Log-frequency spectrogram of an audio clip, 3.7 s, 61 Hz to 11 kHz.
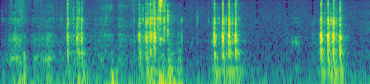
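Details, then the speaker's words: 1946 Harley Knucklehead 4-speed transmission on the bench, in neutral after kicker and throw-out bearing install: short bursts of sharp clicks as the kicker moves, ratchet still clicking; clutch not fully disengaging, so it must be reopened. "you want to turn it and make sure that ratcheting gear is ratcheting what that simulates is when the engine starts that it doesn't kick the kicker back up at you"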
